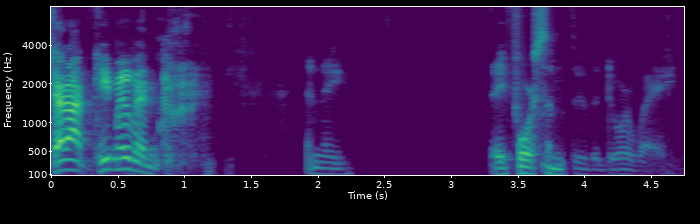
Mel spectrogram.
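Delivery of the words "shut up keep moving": high, barking, snapping goblin voice. A game master voices goblin guards marching a prisoner through a dungeon, in goblin voice. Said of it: "You hear some goblins coming".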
